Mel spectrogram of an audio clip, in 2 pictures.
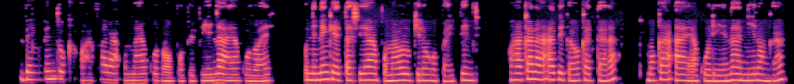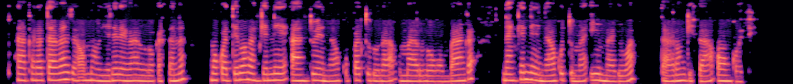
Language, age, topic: Oshiwambo, 36-49, finance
